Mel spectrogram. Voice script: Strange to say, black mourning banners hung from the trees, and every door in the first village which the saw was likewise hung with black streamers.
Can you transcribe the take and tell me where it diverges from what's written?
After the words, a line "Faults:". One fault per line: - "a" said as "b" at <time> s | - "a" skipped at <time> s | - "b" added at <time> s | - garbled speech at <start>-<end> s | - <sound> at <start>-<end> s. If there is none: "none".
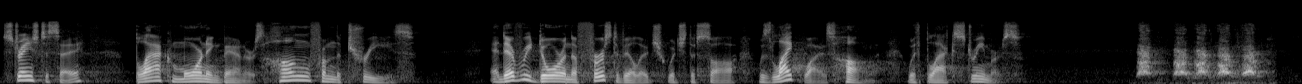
Strange to say, black mourning banners hung from the trees, and every door in the first village which the saw was likewise hung with black streamers.
Faults:
- bark at 11.3-12.8 s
